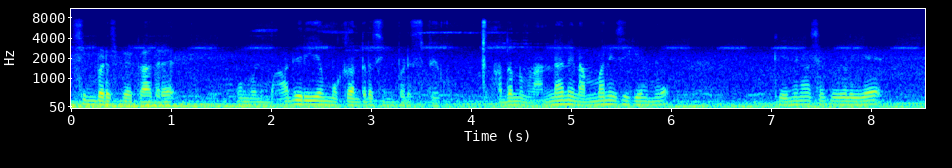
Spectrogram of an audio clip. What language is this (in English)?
Kannada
